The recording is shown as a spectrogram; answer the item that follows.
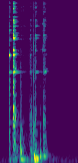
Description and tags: Low resonance, glass bottle rolling, glass-on-glass tinging, medium to low pitch, bottles in a box.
